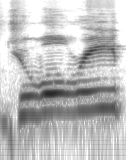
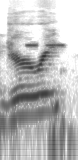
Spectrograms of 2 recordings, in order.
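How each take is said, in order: First: The word is said in its full form. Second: The word is shortened to sound like jury. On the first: This is the standard form. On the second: This is how the family said it at home. "but we'd say jury"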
